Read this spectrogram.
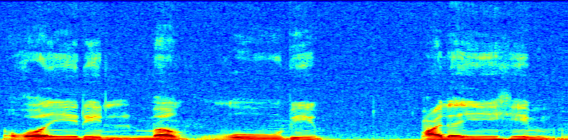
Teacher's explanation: کو موٹا پڑھیں گے، را کو باریک پڑھیں گے، غیر المغضوب، غین اور ضاد دونوں کو موٹا پڑھیں گے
